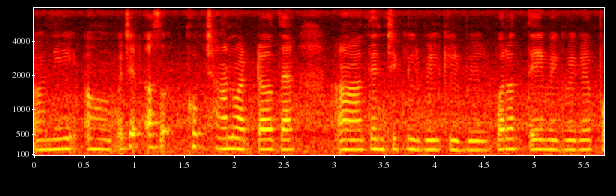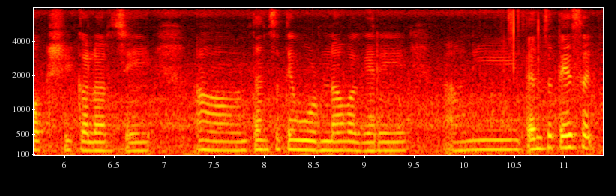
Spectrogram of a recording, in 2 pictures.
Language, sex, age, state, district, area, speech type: Marathi, female, 30-45, Maharashtra, Yavatmal, rural, spontaneous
